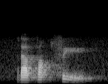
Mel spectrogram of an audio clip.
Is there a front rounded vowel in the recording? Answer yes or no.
yes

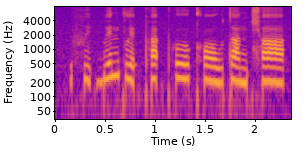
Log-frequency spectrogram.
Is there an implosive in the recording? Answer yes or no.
no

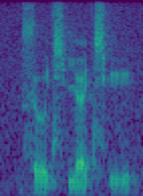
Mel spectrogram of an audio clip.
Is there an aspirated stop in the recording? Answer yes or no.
yes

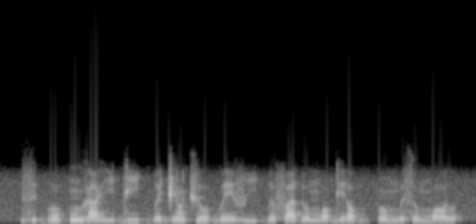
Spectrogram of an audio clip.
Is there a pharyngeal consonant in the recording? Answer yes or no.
no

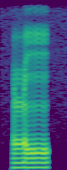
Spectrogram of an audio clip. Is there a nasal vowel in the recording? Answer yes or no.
no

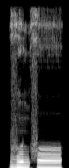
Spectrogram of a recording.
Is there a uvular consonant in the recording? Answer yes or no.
no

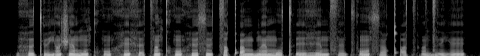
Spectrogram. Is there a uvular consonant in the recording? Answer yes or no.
yes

